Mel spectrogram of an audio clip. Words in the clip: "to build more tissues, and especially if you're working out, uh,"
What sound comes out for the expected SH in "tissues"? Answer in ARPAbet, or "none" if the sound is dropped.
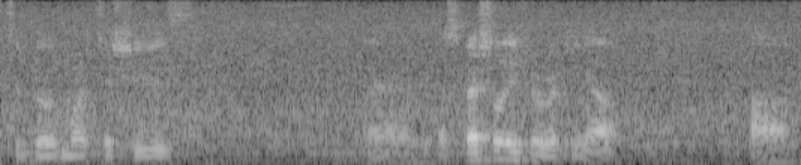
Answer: SH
